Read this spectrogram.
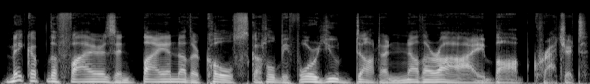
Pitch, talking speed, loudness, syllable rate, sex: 100 Hz, 165 wpm, -17 LUFS, 4.3 syllables/s, male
